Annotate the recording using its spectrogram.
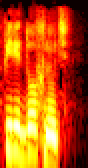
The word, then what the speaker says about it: передохнуть: то принцы могут передохнуть, именно с ударением на О.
